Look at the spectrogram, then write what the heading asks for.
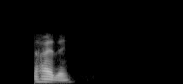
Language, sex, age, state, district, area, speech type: Santali, male, 18-30, West Bengal, Birbhum, rural, conversation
